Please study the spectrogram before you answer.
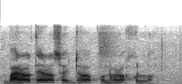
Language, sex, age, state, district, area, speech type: Assamese, male, 45-60, Assam, Nagaon, rural, spontaneous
